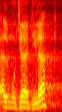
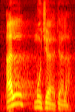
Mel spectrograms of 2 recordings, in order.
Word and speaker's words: Al-Mujadilah: Oleh sebab itu dalam suratul Mujadilah atau Al-Mujadalah, ini cara bacanya sesuka antum. Boleh Al-Mujadilah, boleh Al-Mujadalah. Ayat yang ke-11 Allah Subhanahu wa taala berfirman, yarfa'illahu alladhina amanu minkum walladzina utul ilma darajat.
